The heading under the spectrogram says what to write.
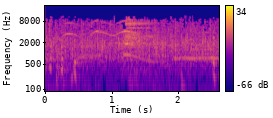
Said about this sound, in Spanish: Y por último, aquí tenemos a nuestro cordobés de ojos verdes y pelo alborotado. Pido otro aplauso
